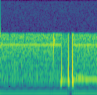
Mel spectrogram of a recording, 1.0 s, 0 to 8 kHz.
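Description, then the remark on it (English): Steady, narrow-band radio static hisses throughout a transmission from unit 9456, broken by three or four brief, louder crackling bursts near the middle before the hiss settles again. No voices come through. “9456, I was unable to copy, it came through static.”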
